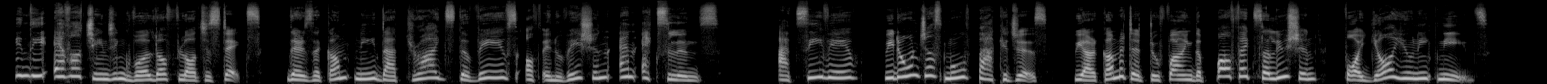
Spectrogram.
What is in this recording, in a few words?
english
